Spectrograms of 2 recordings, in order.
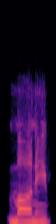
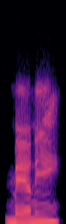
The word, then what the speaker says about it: Mani: All right, so the second syllable is Ma, so it's Om Mani Padme. Some pronounce it Mani. It is spelled M-A-N-I, but the Ma represents ethics and it purifies jealousy.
